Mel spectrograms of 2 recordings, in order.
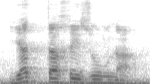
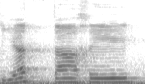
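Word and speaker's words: يتخذون: So, the word becomes yattakhizuna. When you combine this way, this alif is not pronounced and kha carries the kasra. So it becomes yattakhizuna.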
